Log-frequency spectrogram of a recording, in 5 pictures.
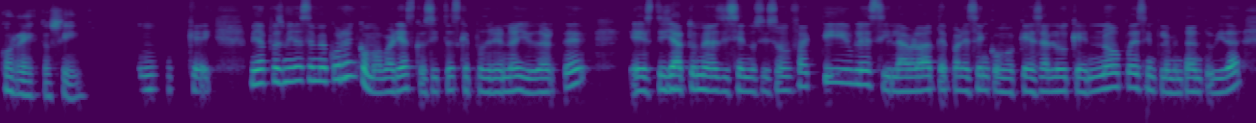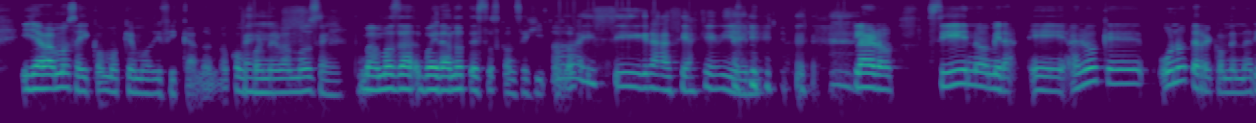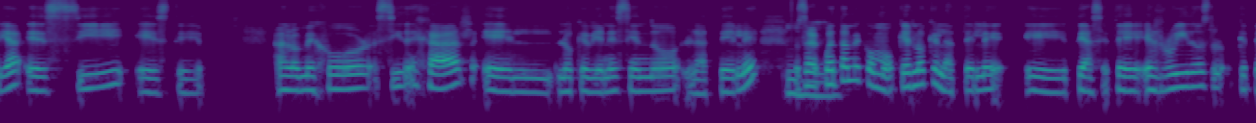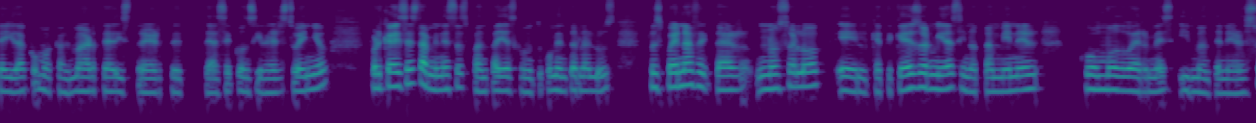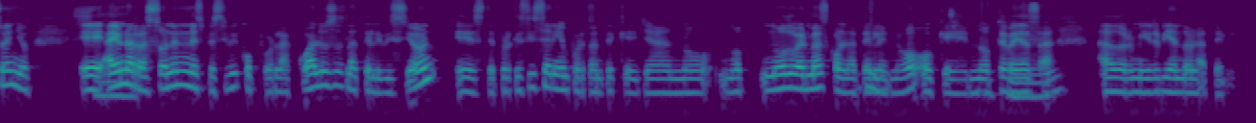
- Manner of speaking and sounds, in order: distorted speech; tapping; unintelligible speech; static; chuckle
- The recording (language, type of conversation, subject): Spanish, advice, ¿Qué rituales cortos pueden ayudarme a mejorar la calidad del sueño por la noche?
